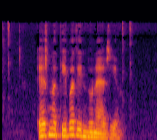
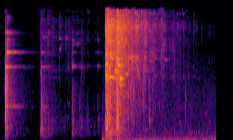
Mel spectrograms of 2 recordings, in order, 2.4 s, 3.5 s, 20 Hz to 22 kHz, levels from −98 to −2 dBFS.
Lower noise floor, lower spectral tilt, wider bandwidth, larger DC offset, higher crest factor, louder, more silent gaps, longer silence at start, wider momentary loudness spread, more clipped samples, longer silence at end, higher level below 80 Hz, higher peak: second, -48 dBFS vs -57 dBFS; first, -6.5 dB/octave vs 2.5 dB/octave; second, 11.5 kHz vs 17 kHz; neither; second, 16 dB vs 22 dB; second, -23 LUFS vs -20 LUFS; neither; first, 0.55 s vs 0.05 s; about the same, 17 LU vs 19 LU; neither; second, 0.5 s vs 1.15 s; about the same, -58 dBFS vs -58 dBFS; about the same, -8 dBFS vs -6 dBFS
